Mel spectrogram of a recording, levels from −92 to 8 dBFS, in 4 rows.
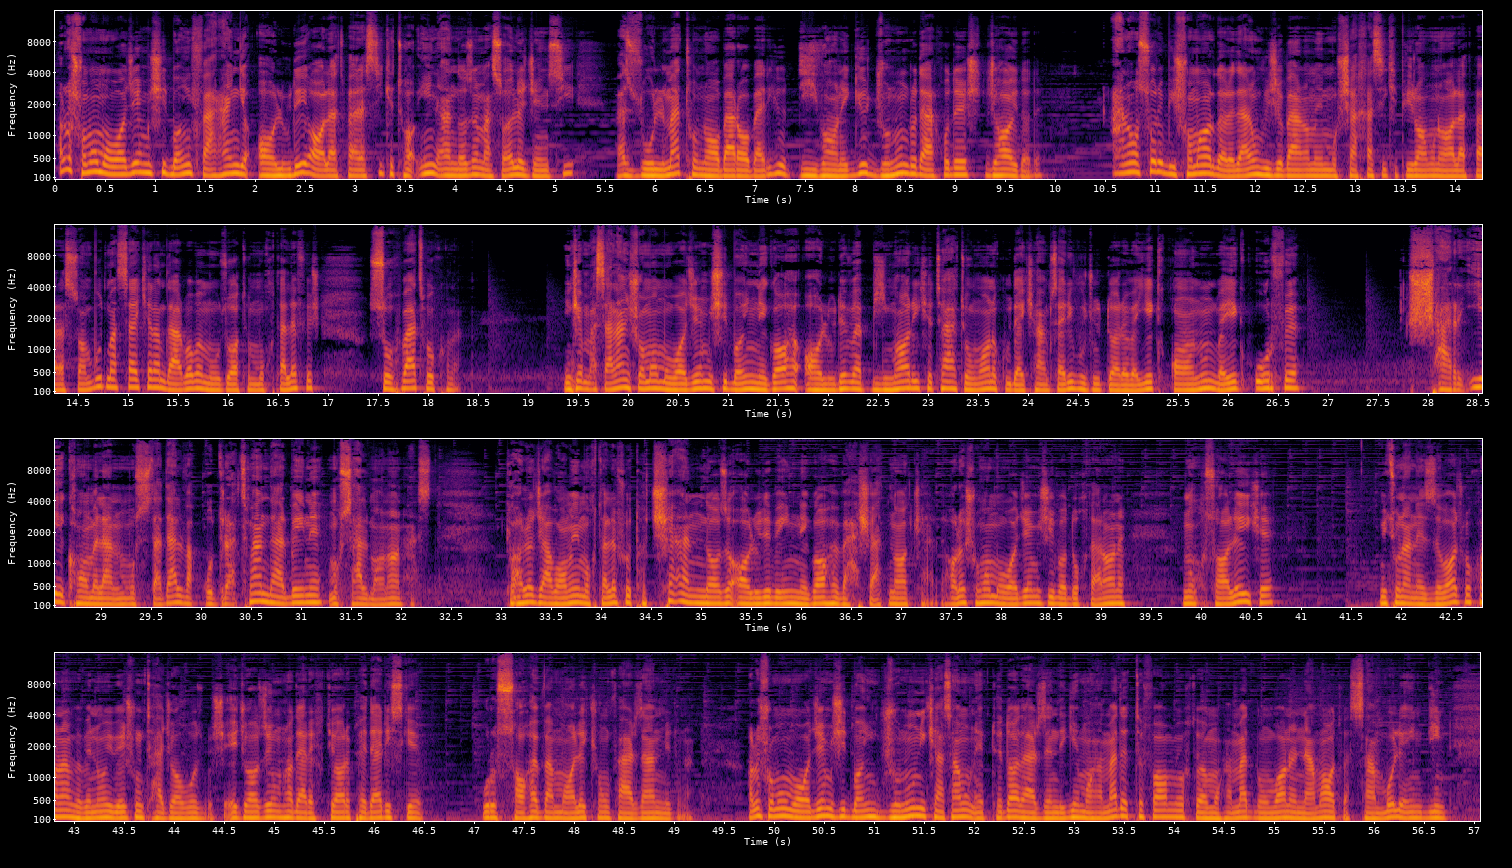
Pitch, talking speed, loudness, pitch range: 130 Hz, 160 wpm, -19 LUFS, 125-150 Hz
